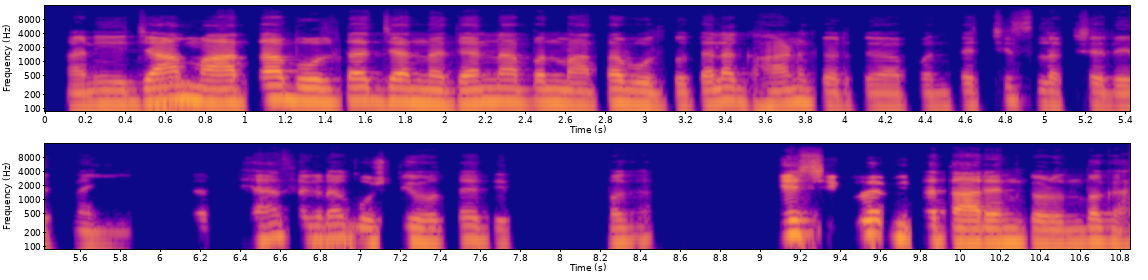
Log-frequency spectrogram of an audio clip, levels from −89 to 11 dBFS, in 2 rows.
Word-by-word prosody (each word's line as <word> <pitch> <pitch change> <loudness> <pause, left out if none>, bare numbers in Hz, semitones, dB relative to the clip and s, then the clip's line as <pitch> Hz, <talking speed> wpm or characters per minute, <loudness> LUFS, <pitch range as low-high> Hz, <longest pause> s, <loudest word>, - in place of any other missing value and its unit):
आणि 120 +3 -3
ज्या 140 +3 +5
माता 135 +3 +5
बोलतात, 145 0 +2
ज्या 140 0 +3
नद्यांना 130 +2 0
आपण 130 0 -2
माता 120 +1 -2
बोलतो 115 -3 -3
त्याला 125 +5 -2
घाण 120 +5 -3
करतोय 110 -1 -9
आपण 105 +1 -11
त्याचीच 135 +5 -11
लक्ष 115 -1 -9
देत 105 -1 -5
नाहीये. 100 -1 -13 0.4
तर - - -12 0.2
ह्या 140 +3 -3
सगळ्या 145 -1 -5
गोष्टी 130 +1 -4
होताहेत. 125 +1 -5 0.5
बघा 125 +2 -6 0.7
हे 185 - +10
शिकलोय 185 +1 +2
मी 155 - +1
त्या 140 - 0
ताऱ्यांकडून 120 -2 +3
बघा. 125 -3 -2
125 Hz, 160 wpm, -21 LUFS, 115-140 Hz, 0.7 s, हे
